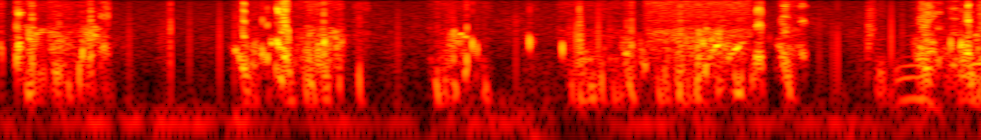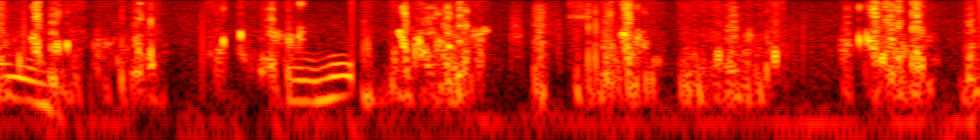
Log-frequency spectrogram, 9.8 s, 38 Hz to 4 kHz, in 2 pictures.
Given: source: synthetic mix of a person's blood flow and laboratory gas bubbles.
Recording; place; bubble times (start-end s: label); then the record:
Doppler ultrasound of blood flow; subclavian vein
0.00-0.02 s: bubbles
0.05-0.57 s: bubbles
1.15-1.84 s: bubbles
2.14-2.47 s: bubbles
2.61-2.69 s: bubbles
2.79-4.04 s: bubbles
4.37-4.45 s: bubbles
4.56-5.75 s: bubbles
5.93-6.44 s: bubbles
6.69-7.36 s: bubbles
7.56-7.65 s: bubbles
7.75-8.23 s: bubbles
8.30-8.82 s: bubbles
9.09-9.60 s: bubbles
9.69-9.81 s: bubbles
From the record:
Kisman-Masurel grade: 343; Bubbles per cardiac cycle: rolling drumbeat, 9 or more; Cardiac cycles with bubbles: 100%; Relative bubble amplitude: loud (0.450 to 0.775); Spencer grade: 3 (all of the cardiac periods contain showers or single bubble signals, but not dominating or overriding the cardiac motion signals); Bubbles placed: anywhere in the cardiac cycle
